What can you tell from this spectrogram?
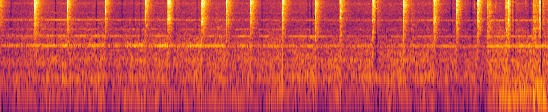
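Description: A grade-crossing bell dings steadily, about two strikes a second, over the running of an NECR diesel locomotive rolling slowly past. The rumble swells near the end.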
